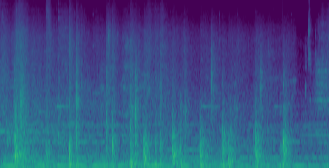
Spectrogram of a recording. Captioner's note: footsteps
